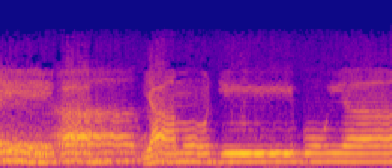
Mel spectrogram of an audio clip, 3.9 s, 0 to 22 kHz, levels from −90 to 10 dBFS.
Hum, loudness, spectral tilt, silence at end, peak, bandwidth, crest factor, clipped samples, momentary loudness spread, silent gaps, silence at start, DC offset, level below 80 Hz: none; -11 LUFS; -9 dB/octave; 0 s; 0 dBFS; 5.6 kHz; 10 dB; under 0.1%; 8 LU; none; 0 s; under 0.1%; -50 dBFS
